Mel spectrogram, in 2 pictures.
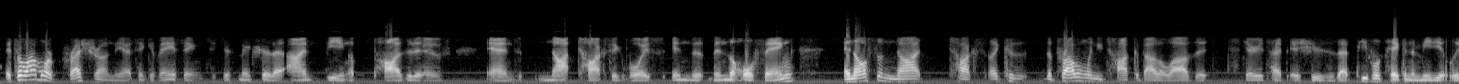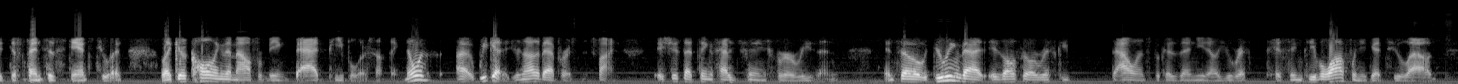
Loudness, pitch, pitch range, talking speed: -18 LUFS, 100 Hz, 90-120 Hz, 235 wpm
